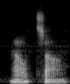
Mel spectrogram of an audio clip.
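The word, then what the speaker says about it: Aozang: Outsong, so that's She how it's usually pronounced.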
